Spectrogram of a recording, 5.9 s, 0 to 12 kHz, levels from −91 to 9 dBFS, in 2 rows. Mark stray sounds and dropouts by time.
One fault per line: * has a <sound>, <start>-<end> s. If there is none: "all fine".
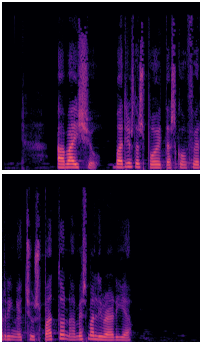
all fine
